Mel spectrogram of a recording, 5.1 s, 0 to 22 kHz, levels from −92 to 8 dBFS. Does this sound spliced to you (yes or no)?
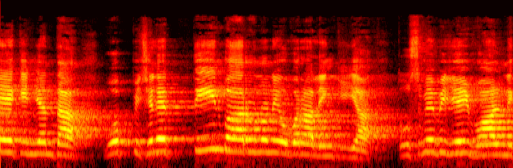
no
